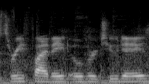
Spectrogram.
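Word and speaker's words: 358/2 Days: uh Less Mobile if that makes sense it's 358 over two days is how you're supposed to pronounce it it's kind of unusual though that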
